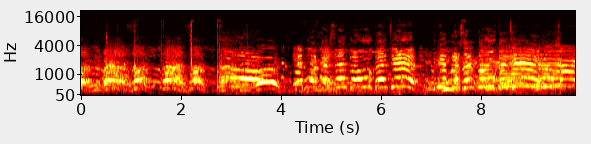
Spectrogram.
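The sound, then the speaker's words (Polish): A large crowd of people gathered in the streets and squares of Belarusian cities chants and shouts that it is a disgrace, loud overlapping voices rising in rhythmic bursts with a continuous roar of many people between the calls. “Ukradziono nam nasze głosy, mówią ludzie gromadzący się na ulicach i placach białoruskich miast i skandują, że to hańba.”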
